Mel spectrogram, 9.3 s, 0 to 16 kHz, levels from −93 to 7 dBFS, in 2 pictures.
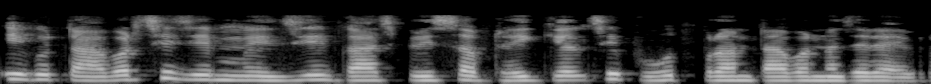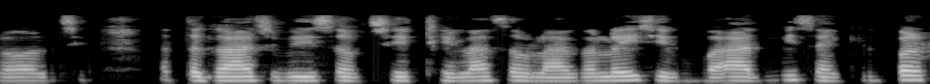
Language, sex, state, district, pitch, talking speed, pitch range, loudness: Maithili, female, Bihar, Darbhanga, 175 Hz, 225 wpm, 165-190 Hz, -22 LUFS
